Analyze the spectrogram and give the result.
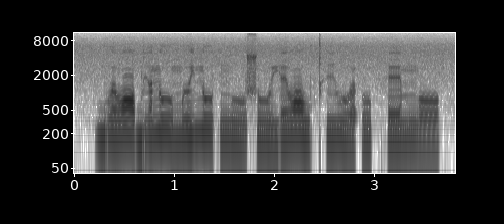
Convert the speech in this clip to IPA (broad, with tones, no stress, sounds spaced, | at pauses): b u˧ ə̯ ʋ ɔː˥˨ b i˧˥ ə̯ n uː˥˨ m ɯː˧˥ j n uː˥˨ t̚ ŋ uː˧˩ s uː˧˩ j e˧˥ ʋ ɔː˥˨ w kʰ i˧˥ ʋ u˧˩ ə̯ ʔ uː˧ p̚ h eː˧˥ m ŋ o˧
